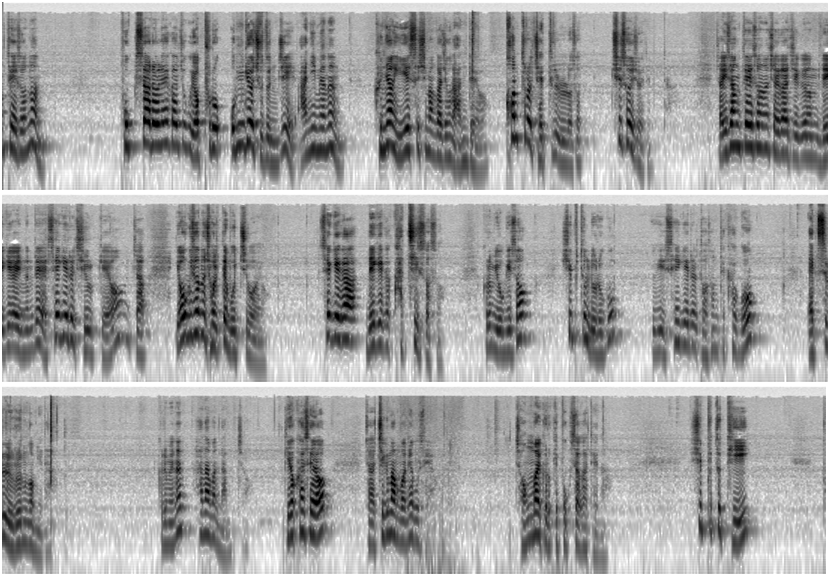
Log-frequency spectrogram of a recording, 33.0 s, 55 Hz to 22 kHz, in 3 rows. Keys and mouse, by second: 5.5 Escape, 12.8 click, 13.1 click, 13.9 click, 18.5-21.3 shift+drag, 22.0 x, 23.7 click.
